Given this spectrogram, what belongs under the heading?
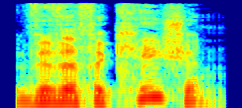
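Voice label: "vivification", British English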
